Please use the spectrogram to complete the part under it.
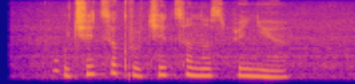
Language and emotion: Russian, neutral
